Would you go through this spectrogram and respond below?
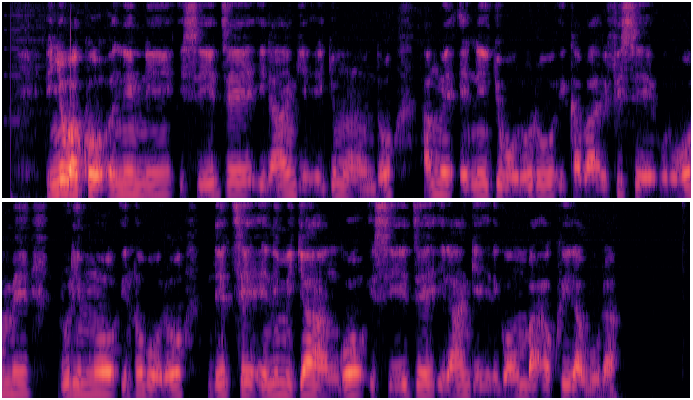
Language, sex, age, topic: Rundi, male, 25-35, education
